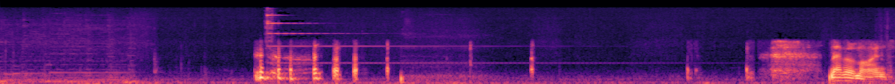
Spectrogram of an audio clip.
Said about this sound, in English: So ring the bell, please.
